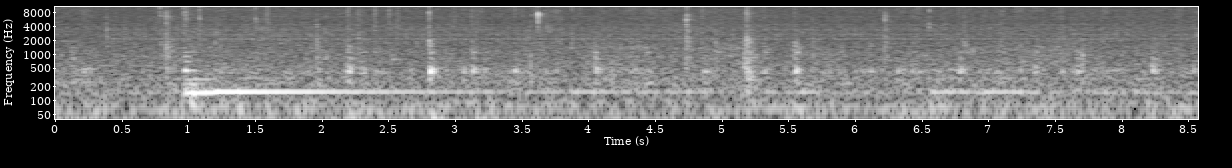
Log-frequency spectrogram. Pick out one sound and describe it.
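A guitar string hums with a low, steady tone that slowly fades.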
